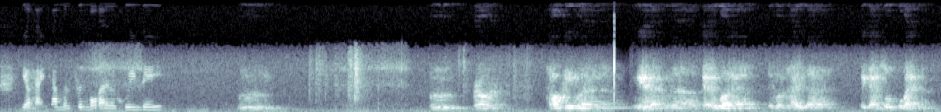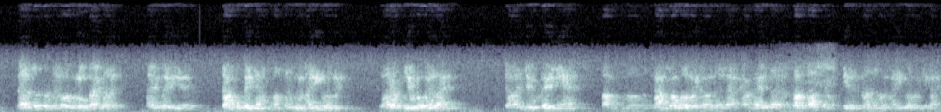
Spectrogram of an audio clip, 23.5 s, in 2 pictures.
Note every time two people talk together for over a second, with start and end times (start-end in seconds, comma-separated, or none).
none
